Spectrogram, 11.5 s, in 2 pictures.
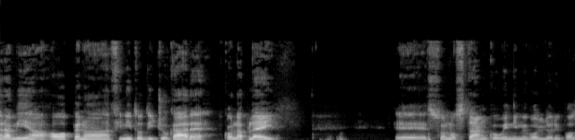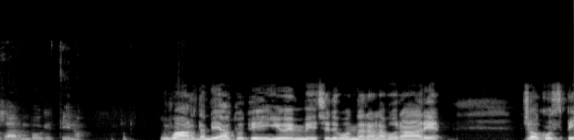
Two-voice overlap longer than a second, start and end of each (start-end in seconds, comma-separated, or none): none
